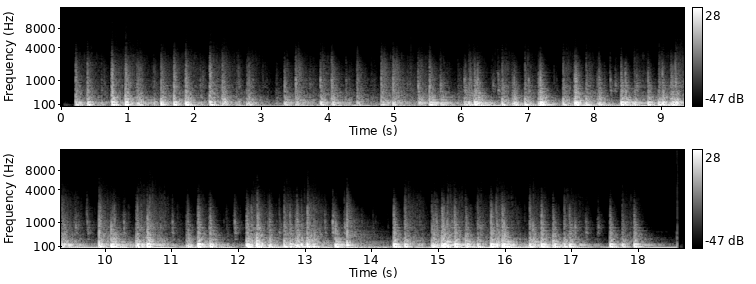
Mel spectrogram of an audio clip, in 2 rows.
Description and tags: War Drums 5
Keyboard improve processed through virtual synthesizer as ethnic drums.
drum-loop, drums, ethnic, improvised, percussion, percussion-loop, percussive, synth, synthesizer, war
